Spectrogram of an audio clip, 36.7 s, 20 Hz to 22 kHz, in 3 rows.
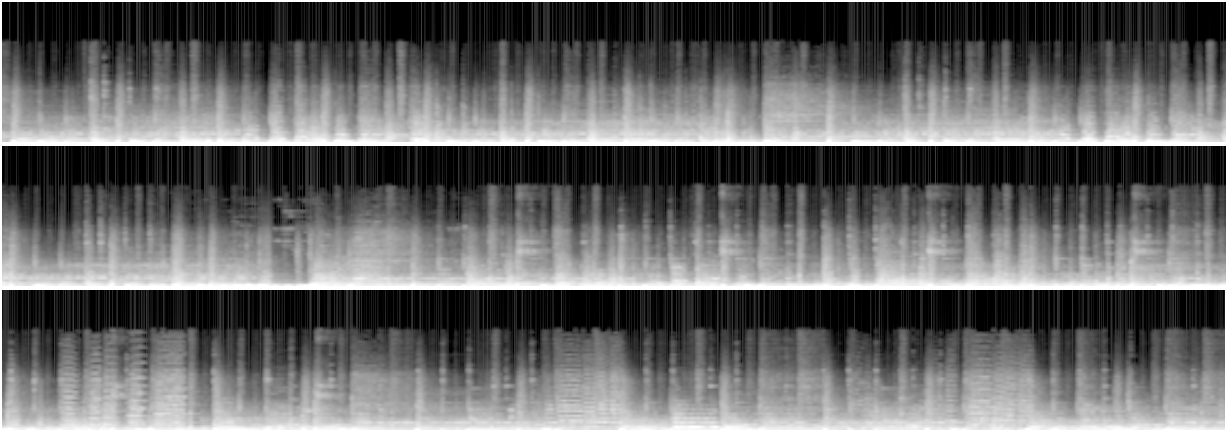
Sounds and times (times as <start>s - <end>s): Music: 0.0s - 36.7s.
